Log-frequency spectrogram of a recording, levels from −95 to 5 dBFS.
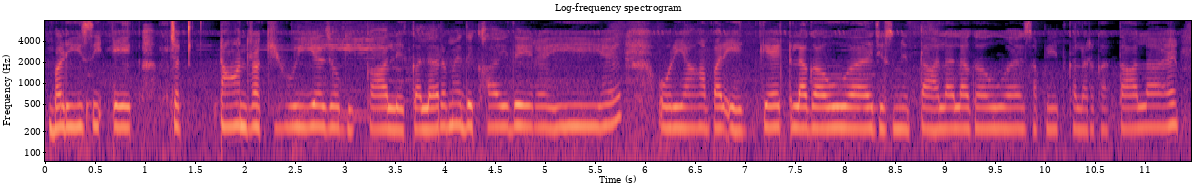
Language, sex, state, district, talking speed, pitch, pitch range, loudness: Hindi, female, Bihar, Purnia, 180 wpm, 230 Hz, 225-235 Hz, -24 LUFS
